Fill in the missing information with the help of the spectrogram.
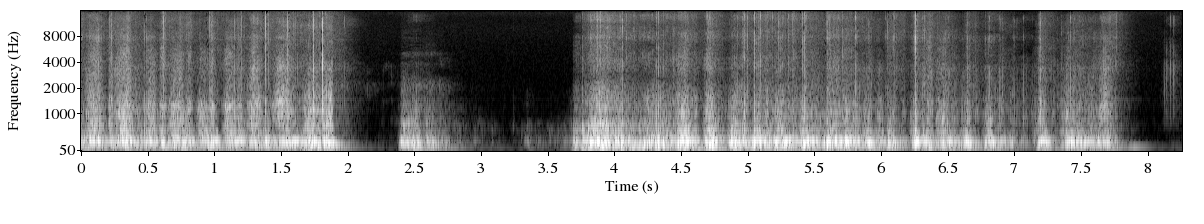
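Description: Plastic claw glove tips scratch rapidly across a black foam microphone cover, making a dense, rough scratching rustle with a low, boomy body. The scratching runs for about two seconds, stops briefly with a short fading scrape, then resumes in a longer continuous burst.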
